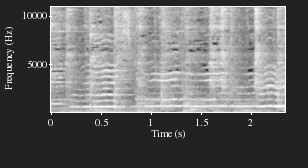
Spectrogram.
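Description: A soprano voice enters a moment in and holds one long note with vibrato, over low bass notes and light hand percussion, in a Sephardic folk song arranged for voice, bass and percussion.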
